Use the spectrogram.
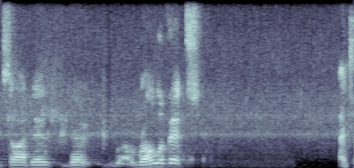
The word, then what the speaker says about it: Rolovich: How do you pronounce his name? So I did the Rolovich.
